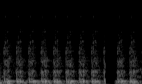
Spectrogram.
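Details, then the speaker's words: Limerick Joy electric breast pump running with cups pushed together to test it: rapid rhythmic motor pulsing, about seven pulses a second, with a brief break. "And the way you do that is that you get your cups and you push it together like that. So it starts pulsating, as you can see."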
